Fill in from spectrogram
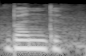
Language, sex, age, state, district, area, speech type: Hindi, female, 18-30, Rajasthan, Jaipur, urban, read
